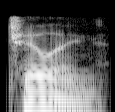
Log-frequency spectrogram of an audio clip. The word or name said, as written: chilling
